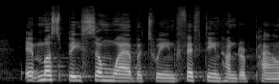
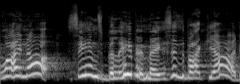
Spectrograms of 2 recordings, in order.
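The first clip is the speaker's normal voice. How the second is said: cheerful confidence; 10 semitones higher, 5 dB louder than usual. Retold or imitated. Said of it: "He's like".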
